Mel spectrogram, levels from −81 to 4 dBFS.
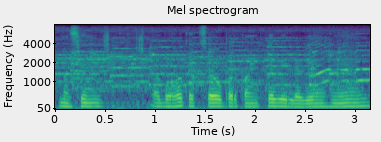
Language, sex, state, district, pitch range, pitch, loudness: Hindi, male, Maharashtra, Washim, 120-125 Hz, 125 Hz, -17 LUFS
